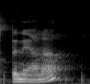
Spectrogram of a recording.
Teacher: the middle syllable is longer, and it has the clear vowel. The first and last syllables are shorter in duration, and they have reduced vowels that sound like banana, banana.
